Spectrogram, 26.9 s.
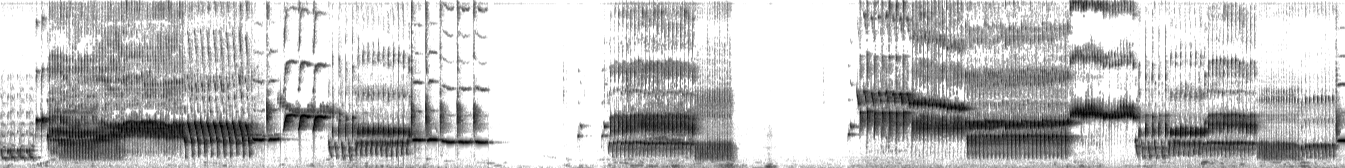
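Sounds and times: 
canary song with trills and whistles: 0.0 - 9.9, 11.6 - 14.8, 16.9 - 26.8.

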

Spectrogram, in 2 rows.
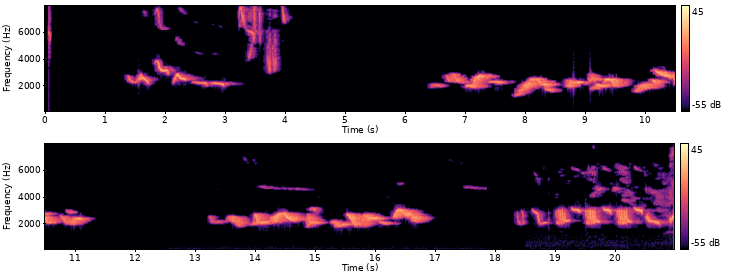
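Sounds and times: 
common blackbird singing: 1.4 - 4.1, 6.4 - 11.4, 13.2 - 20.9.

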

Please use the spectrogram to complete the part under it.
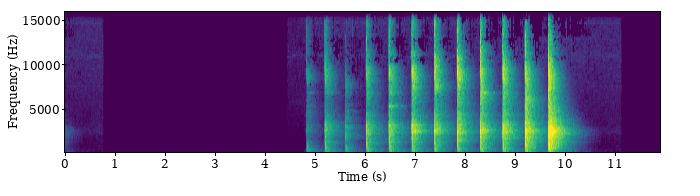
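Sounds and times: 
carpentry work: 4.8 - 10.4.

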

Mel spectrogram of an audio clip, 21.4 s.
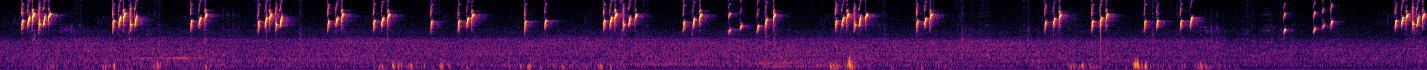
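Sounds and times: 
goldfinch calling: 0.3 - 1.1, 1.7 - 7.2, 9.0 - 11.8, 12.5 - 14.2, 15.7 - 18.2, 20.9 - 21.4.

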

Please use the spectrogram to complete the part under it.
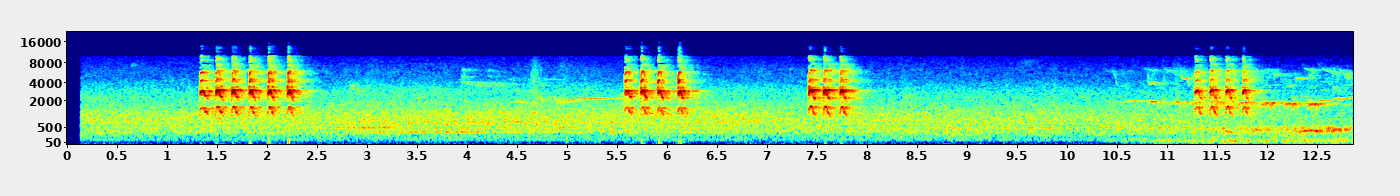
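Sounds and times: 
European green woodpecker ringing calls: 1.3 - 2.5, 5.2 - 6.4, 7.4 - 8.1, 10.5 - 12.8.

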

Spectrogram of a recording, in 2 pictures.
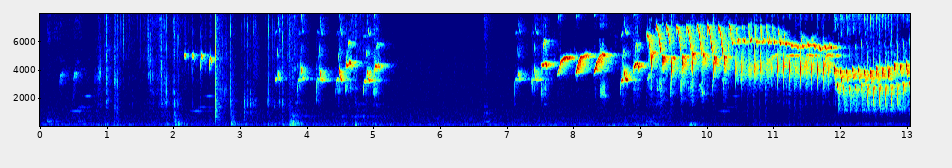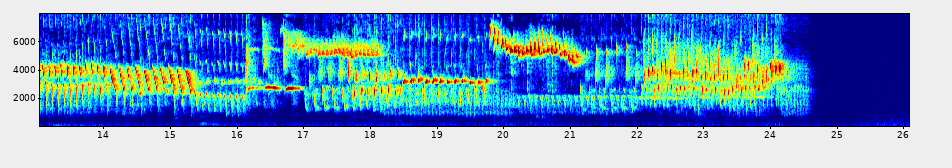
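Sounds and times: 
canary singing trills and rolling tours: 0.3 - 1.0, 2.1 - 2.7, 3.5 - 5.3, 7.1 - 24.7.

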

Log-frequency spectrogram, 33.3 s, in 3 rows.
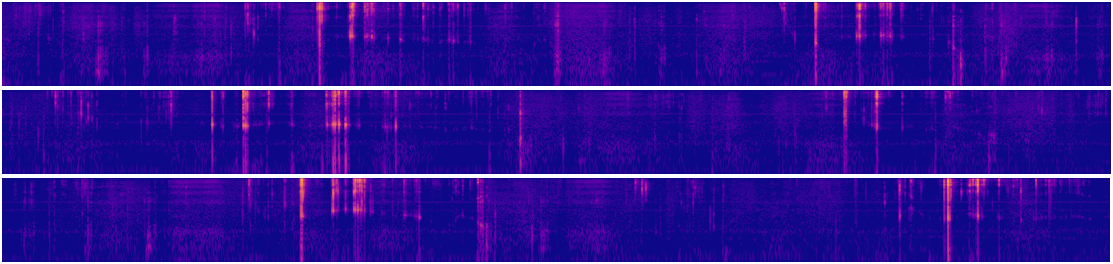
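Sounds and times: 
person eating seeds: 0.1 - 16.4, 19.3 - 21.1, 24.6 - 29.3, 31.0 - 33.1.

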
